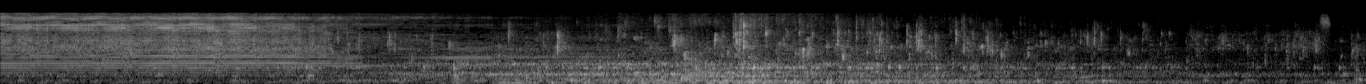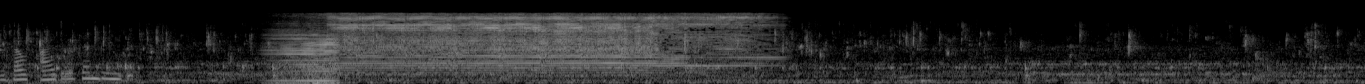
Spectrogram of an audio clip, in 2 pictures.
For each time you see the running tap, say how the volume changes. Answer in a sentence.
The running tap can be heard from 0.0 to 27.2 s, getting louder then quieter.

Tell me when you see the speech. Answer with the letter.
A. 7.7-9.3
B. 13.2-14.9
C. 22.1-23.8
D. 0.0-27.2
B.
